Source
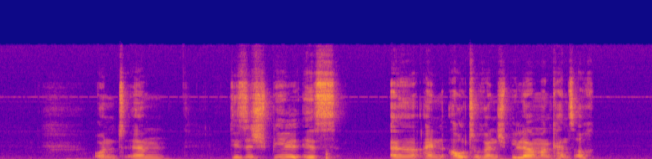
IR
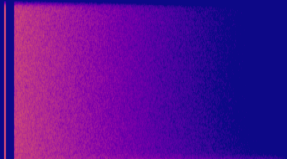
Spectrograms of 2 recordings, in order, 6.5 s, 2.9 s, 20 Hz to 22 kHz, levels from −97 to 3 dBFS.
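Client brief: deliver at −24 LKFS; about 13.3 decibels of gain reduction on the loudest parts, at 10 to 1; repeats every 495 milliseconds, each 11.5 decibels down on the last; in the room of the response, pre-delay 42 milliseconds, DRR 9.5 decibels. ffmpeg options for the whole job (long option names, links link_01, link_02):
-filter_complex "[0:a]acompressor=threshold=-28dB:ratio=10,aecho=1:1:495|990|1485:0.266|0.0718|0.0194,asplit=2[link_01][link_02];[1:a]atrim=start_sample=2205,adelay=42[link_03];[link_02][link_03]afir=irnorm=-1:irlink=0,volume=-16dB[link_04];[link_01][link_04]amix=inputs=2:normalize=0,volume=8.5dB"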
